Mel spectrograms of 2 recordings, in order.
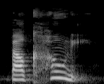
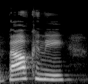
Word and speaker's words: balcony: English borrowed the word from Italian in the 17th century, and it was initially pronounced balcony. But because many words in English and other Germanic languages put the stress on the first syllable, the stress in borrowed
